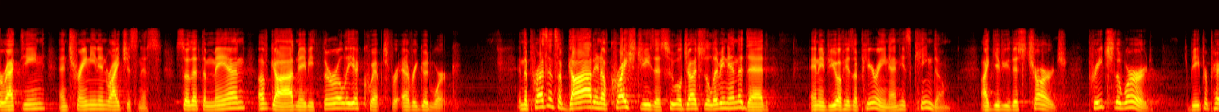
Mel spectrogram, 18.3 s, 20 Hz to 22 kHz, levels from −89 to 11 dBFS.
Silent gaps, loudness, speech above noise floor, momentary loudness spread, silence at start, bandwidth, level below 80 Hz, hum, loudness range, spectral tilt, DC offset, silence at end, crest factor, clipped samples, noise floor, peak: none; -17 LUFS; 40 dB; 13 LU; 0 s; 8 kHz; -56 dBFS; none; 7 LU; -6 dB/octave; under 0.1%; 0 s; 18 dB; under 0.1%; -57 dBFS; 0 dBFS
